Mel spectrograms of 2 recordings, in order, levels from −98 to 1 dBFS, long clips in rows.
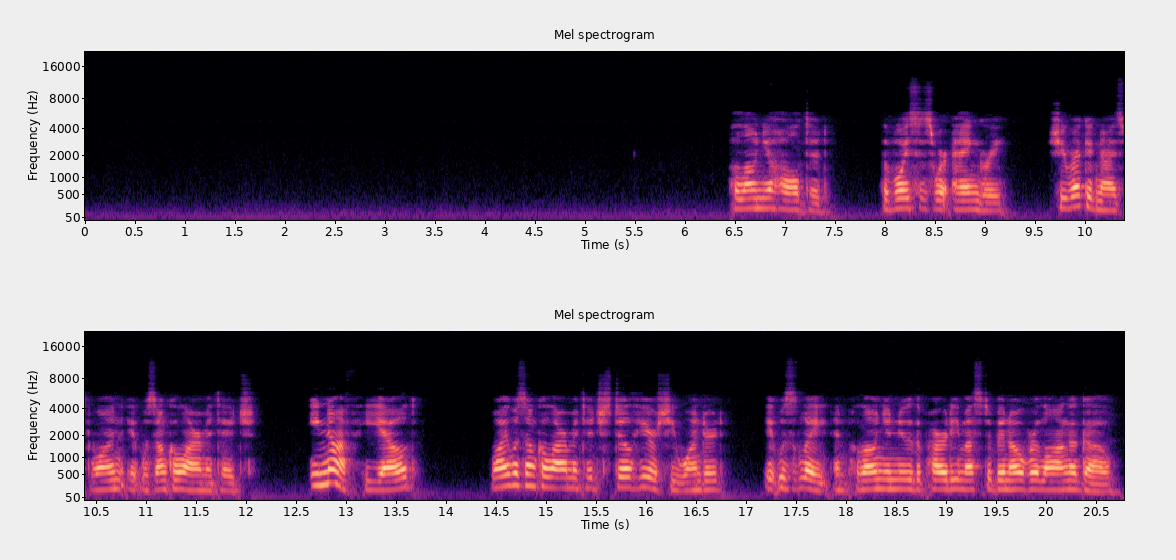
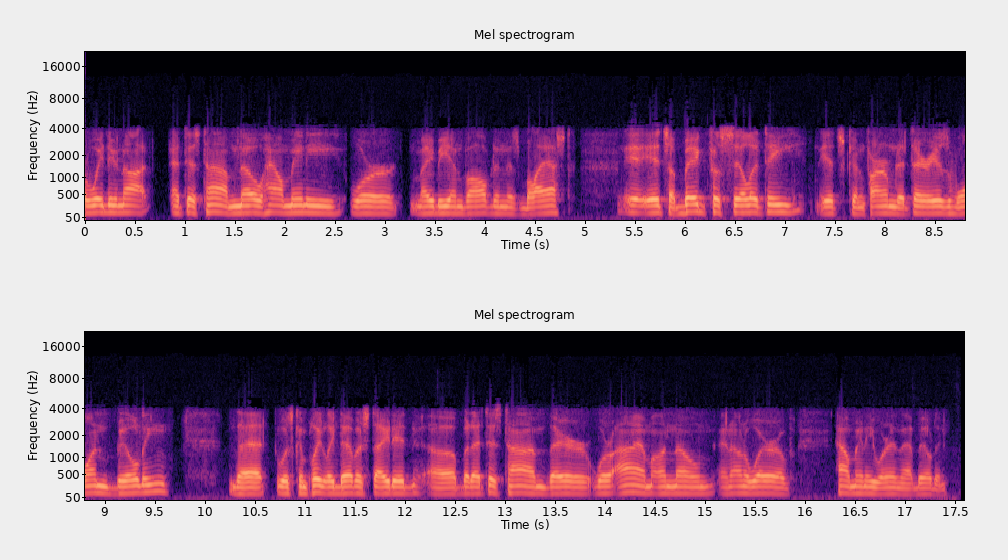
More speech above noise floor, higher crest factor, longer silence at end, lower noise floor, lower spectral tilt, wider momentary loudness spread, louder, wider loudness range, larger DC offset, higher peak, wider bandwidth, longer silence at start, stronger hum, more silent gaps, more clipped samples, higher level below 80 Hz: first, 52 dB vs 27 dB; about the same, 16 dB vs 16 dB; about the same, 0.15 s vs 0.2 s; first, -70 dBFS vs -49 dBFS; second, -6 dB/octave vs -9 dB/octave; first, 15 LU vs 7 LU; first, -18 LUFS vs -23 LUFS; first, 8 LU vs 3 LU; neither; about the same, -4 dBFS vs -6 dBFS; first, 6.2 kHz vs 4.5 kHz; first, 6.45 s vs 0 s; neither; neither; neither; about the same, -68 dBFS vs -64 dBFS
